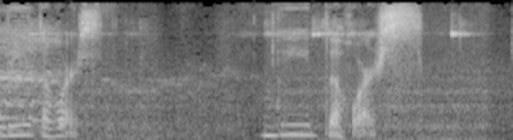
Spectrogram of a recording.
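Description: A young woman talks casually into a microphone.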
